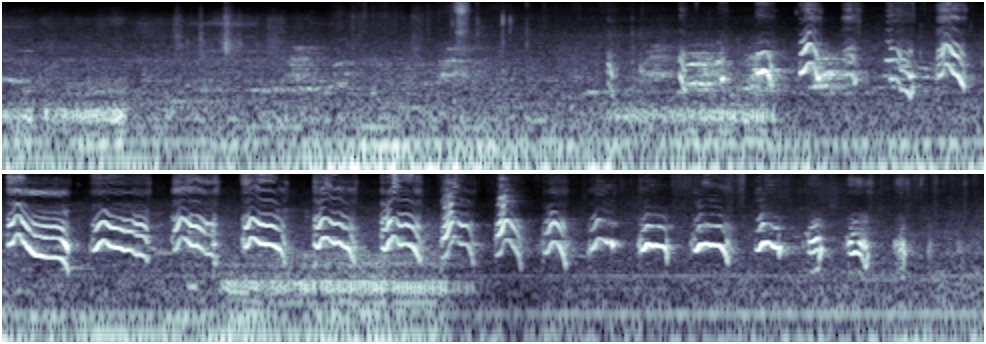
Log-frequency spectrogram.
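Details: A young female Chihuahua gives a long run of high, wavering whimpering yelps, about three per second, rising and falling sharply. Low background hum and a few soft rustles are heard at the start.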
